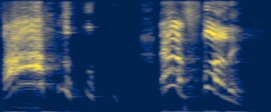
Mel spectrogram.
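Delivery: high-pitched voice, words bubbling with laughter. Imitating how Ryan laughs during the show: imitating Ryan laughing while talking. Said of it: "He be laughing like".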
